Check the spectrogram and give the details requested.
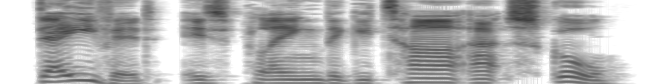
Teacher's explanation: David is playing the guitar at school. So here, as the question was who, I make David the stressed word in the sentence, as that is the most important word for answering the question. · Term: sentence stress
